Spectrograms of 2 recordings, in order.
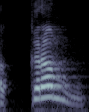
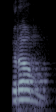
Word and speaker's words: क्रम: अब इसका उच्चारण करो, क्रम, का आधा र पूरा, क्रम, क्र, र पूरा बोल रहे हो, क्रम।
